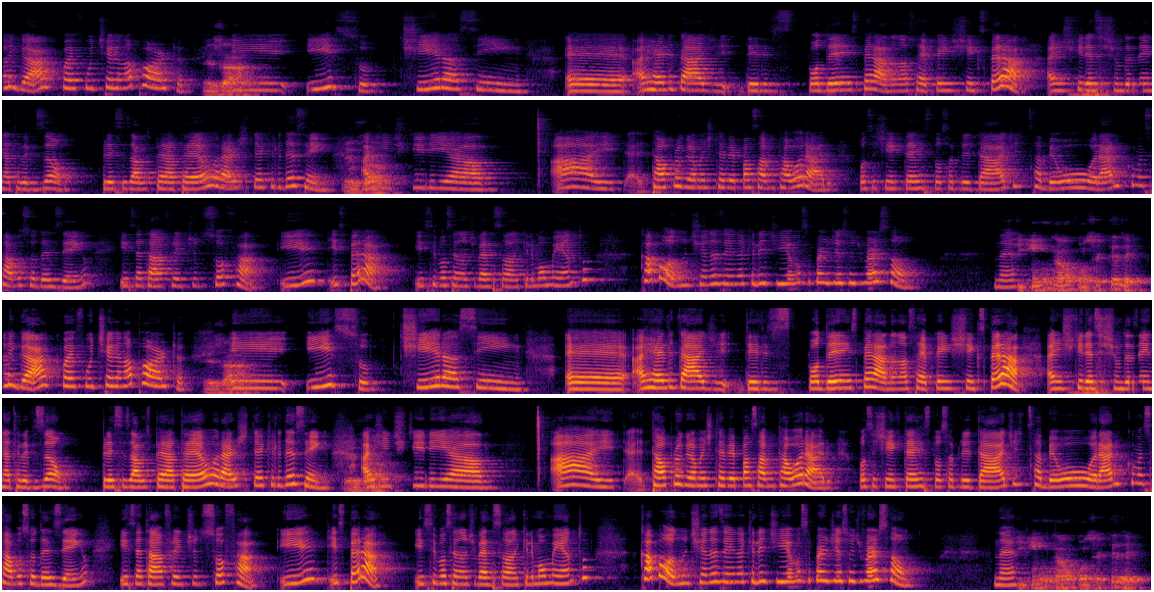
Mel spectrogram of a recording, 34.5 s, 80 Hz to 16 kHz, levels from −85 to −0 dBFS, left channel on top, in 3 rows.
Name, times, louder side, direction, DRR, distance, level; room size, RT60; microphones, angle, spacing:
voice 1, 0.0-1.9 2.3-7.8 8.1-12.2 12.5-16.4 17.0-23.9 24.2-28.9 29.4-32.1 32.9-33.2, right 6 dB, 50° right, 0.3 m, -25 dB
voice 2, 2.0-2.5 10.6-11.0 14.9-15.3 33.0-34.3, left 1 dB, 45° left, 2.9 m, -32 dB
8.8 x 4.8 x 5.2 m
head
